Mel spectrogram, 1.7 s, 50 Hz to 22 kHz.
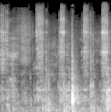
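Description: A ratchet wrench fitted with a 9/16 socket works on the drag link of a Craftsman/Husqvarna riding mower, giving a few quick, close mechanical clicks over roughly two seconds.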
